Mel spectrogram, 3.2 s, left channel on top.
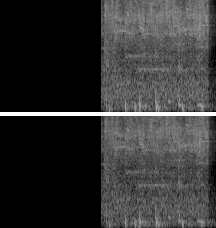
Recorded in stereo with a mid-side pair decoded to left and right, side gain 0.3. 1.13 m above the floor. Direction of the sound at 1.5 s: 25° left.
